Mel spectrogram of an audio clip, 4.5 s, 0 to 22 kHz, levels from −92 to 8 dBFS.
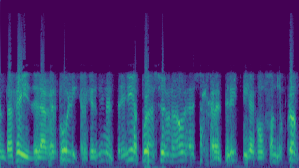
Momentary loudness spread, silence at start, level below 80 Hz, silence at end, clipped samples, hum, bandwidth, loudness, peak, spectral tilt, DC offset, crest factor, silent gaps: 11 LU; 0 s; -64 dBFS; 0.05 s; under 0.1%; none; 8.8 kHz; -24 LUFS; -10 dBFS; -5.5 dB/octave; under 0.1%; 14 dB; none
